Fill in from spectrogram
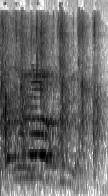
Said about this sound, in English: Come on and clap your hands. Somebody give the Lord about a few seconds of praise right now.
